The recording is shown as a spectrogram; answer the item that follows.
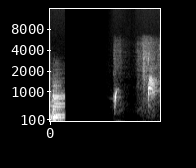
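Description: Background music that cuts off suddenly just after the start, then silence broken by two short blips near the end, under a second apart.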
